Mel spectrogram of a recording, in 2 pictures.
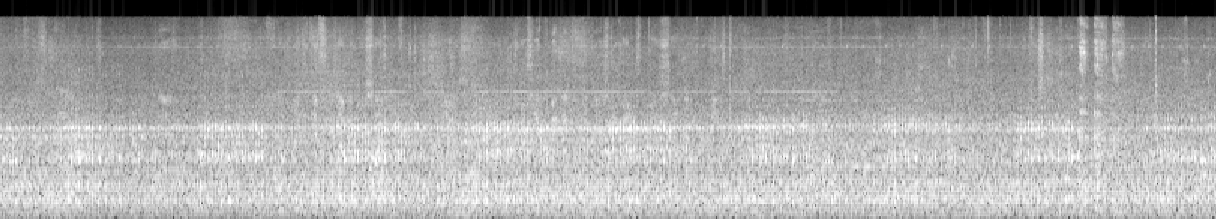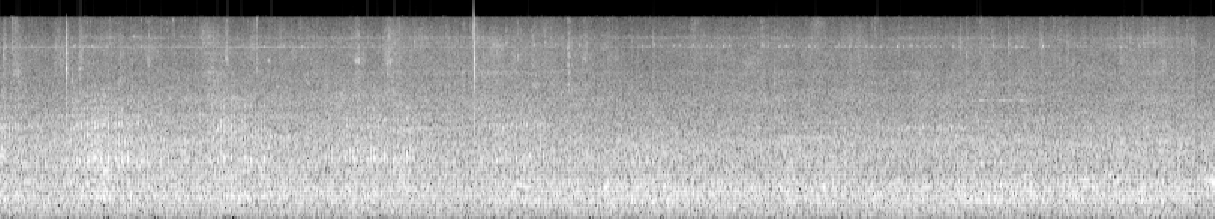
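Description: Sound-fitted model British Rail diesel locomotive playing its engine roar through its onboard speaker as it runs in with a train of coal wagons, fading as it moves away about halfway through. Behind it is the steady chatter of an exhibition-hall crowd.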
